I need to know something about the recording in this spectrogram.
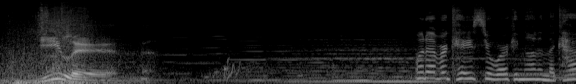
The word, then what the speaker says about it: Yelan: I thought we'd established that my legal opinion doesn't count for anything when Yelan's around. Yelan. Okay, Yelan. It's Yelan. Even though it's spelled Yelan, it's Yelan. Okay?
